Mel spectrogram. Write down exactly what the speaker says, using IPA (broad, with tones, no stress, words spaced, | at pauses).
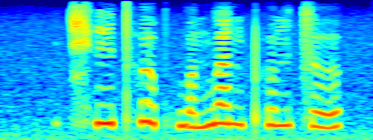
t͡ɕʰi˧˥ t̪ʰɤ˥˩pʰwɔ˩ n̪wa˥˩npʰʊ˧˥ŋt͡sɤ˨˩˦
